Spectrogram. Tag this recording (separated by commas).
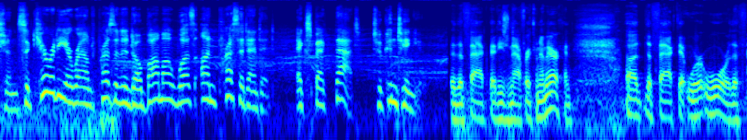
Speech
